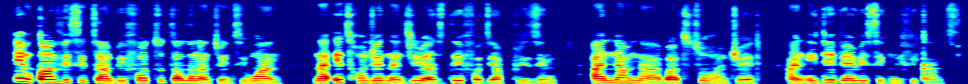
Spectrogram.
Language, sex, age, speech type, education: Nigerian Pidgin, female, 15-29, spontaneous, tertiary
